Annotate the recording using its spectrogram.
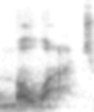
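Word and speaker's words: Mohács: empire the first one is the battle of mo watch which is a odd way to spell that word but that's how it is pronounced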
